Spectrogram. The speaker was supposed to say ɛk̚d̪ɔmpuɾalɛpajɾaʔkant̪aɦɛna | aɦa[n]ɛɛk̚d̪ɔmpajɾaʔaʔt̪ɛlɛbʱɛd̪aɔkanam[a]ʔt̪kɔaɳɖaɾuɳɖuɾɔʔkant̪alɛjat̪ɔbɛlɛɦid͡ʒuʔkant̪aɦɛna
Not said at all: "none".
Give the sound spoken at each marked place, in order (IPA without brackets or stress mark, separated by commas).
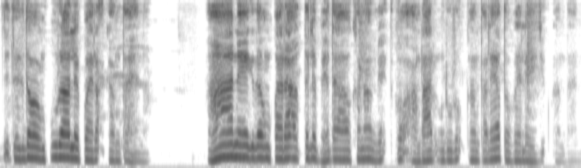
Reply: n, ɛ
